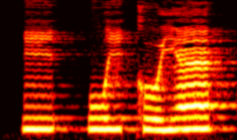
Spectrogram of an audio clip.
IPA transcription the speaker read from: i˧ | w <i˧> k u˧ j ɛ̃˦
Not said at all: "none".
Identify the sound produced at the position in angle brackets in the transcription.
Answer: i˧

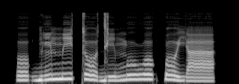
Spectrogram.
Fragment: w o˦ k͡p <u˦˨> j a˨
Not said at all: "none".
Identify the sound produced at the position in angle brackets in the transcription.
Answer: o˦˨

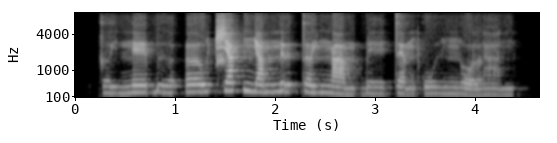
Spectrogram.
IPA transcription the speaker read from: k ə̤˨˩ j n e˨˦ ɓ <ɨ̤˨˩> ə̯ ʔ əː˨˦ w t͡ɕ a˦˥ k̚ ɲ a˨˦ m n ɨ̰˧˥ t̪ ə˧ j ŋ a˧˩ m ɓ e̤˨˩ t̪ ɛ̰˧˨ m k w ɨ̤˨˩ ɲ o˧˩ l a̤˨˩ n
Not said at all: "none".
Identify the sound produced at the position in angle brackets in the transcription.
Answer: ɨ̤˨˩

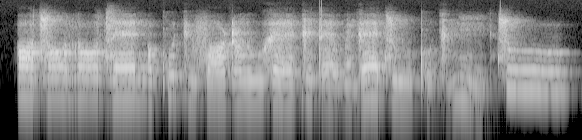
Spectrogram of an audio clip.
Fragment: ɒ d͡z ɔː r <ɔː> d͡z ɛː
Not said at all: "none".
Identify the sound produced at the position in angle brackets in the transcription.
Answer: ɔː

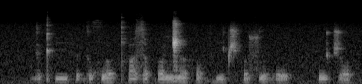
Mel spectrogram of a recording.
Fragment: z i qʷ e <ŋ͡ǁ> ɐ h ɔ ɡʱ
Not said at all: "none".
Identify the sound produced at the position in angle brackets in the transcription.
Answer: ŋ͡ǁ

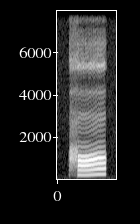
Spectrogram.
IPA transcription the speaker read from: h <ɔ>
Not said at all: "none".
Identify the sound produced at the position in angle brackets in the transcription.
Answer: ɔː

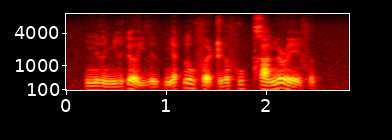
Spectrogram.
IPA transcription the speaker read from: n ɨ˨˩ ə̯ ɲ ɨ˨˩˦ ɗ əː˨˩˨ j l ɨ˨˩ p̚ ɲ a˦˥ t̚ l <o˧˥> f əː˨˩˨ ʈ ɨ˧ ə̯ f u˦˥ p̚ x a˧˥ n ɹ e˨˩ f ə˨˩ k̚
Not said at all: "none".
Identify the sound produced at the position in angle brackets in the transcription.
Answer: u˧˥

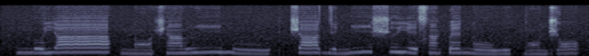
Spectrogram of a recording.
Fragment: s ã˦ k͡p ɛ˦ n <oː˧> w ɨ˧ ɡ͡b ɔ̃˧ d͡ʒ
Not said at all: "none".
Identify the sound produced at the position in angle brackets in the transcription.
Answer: oː˨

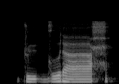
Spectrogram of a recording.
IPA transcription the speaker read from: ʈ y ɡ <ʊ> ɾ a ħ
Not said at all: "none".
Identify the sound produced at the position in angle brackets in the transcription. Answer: ʊ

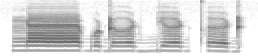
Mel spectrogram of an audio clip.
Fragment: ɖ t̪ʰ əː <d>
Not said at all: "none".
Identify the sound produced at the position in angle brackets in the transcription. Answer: ɖ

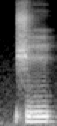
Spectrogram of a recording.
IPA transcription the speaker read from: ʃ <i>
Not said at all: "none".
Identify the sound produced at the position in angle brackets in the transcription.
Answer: i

